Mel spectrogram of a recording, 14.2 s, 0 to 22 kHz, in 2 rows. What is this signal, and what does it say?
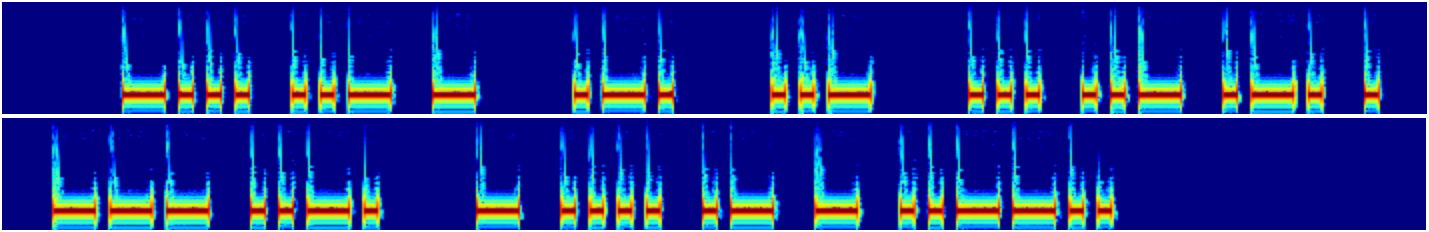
Morse code, heard as a keyed tone, about 17 wpm, 700 Hz. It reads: BUT R U SURE OF THAT?
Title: Sentences from Top 300 Words and Abbreviations 17wpm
